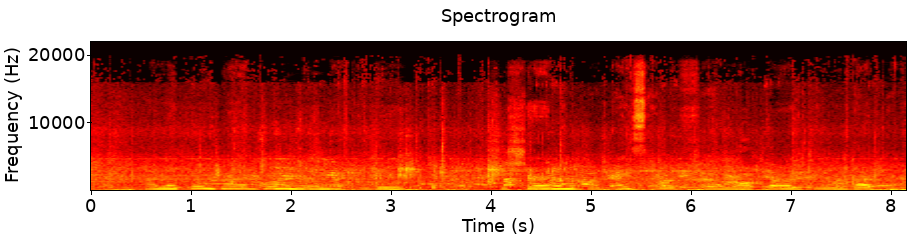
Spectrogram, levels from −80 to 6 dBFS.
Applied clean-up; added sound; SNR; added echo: none; Hiss; -3 dB; none.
